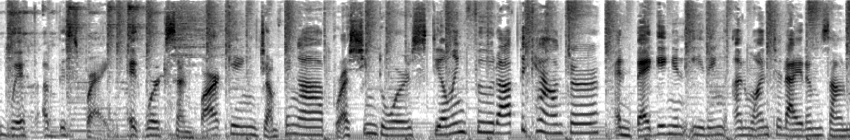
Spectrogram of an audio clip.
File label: COMMERCIAL Stop Quiet Off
